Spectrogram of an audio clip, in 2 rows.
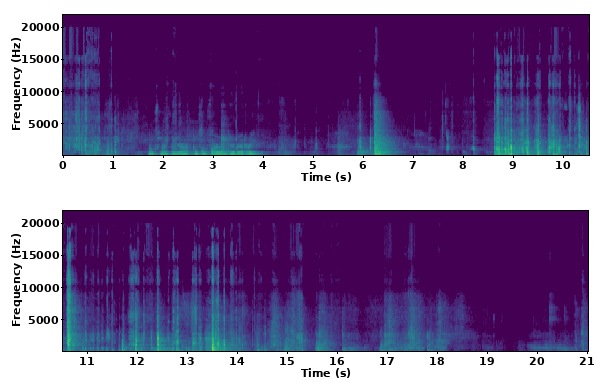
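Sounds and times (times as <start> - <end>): packaging rustling: 0.0 - 2.4, 8.6 - 15.4.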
